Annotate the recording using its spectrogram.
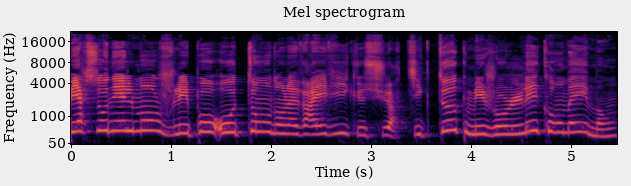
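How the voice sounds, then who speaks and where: With a Norman accent, a woman speaks at a very slow pace in an extremely high pitch, her intonation lively and her speech hardly pausing. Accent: Normandy accent, exaggerated for videos. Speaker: social media creator. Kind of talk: casual talk to camera.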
